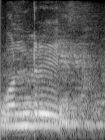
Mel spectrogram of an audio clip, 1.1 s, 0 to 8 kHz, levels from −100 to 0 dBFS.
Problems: continuous background conversations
